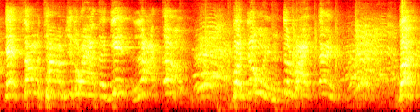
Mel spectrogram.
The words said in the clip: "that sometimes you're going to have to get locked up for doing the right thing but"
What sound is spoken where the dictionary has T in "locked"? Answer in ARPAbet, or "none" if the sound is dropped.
none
